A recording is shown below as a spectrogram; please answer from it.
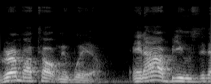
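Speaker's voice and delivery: usual speaking voice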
